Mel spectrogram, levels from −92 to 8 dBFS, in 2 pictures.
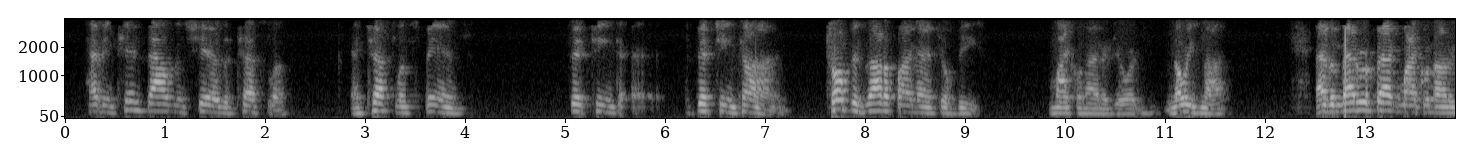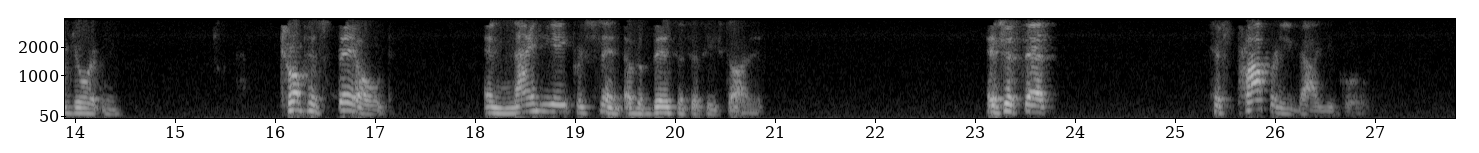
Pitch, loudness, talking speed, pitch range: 145 Hz, -31 LUFS, 105 wpm, 125-170 Hz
